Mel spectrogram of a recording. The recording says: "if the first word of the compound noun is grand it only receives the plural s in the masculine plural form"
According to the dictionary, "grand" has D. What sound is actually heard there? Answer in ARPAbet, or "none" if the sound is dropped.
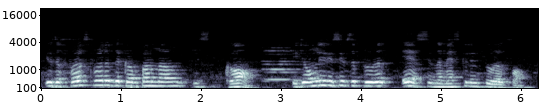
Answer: none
